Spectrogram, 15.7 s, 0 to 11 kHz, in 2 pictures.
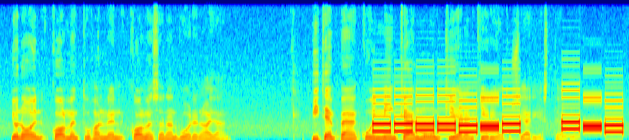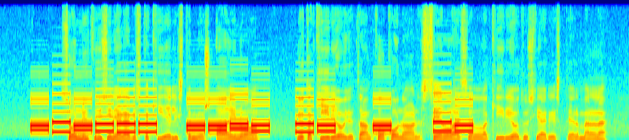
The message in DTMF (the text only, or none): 55881*5 #*1 737522 7704 24 7 64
